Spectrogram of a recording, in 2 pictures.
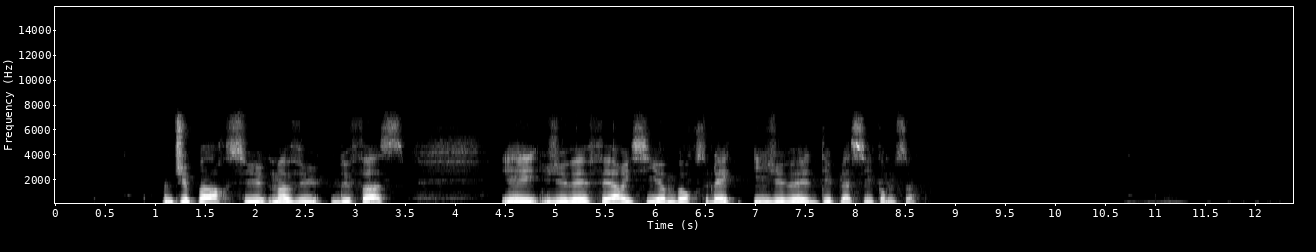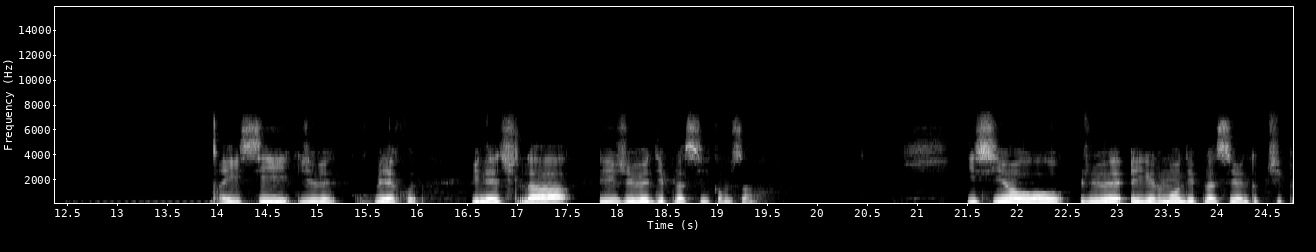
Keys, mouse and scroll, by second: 1.3 KP_1, 3.1 z, 3.5-3.9 scroll up 1, 3.9 z, 5.1 right click, 5.4 b, 7.2-10.3 drag, 14.3 ctrl+r, 17.4-20.5 drag, 21.6 right click, 21.8 b, 22.9-24.7 drag.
